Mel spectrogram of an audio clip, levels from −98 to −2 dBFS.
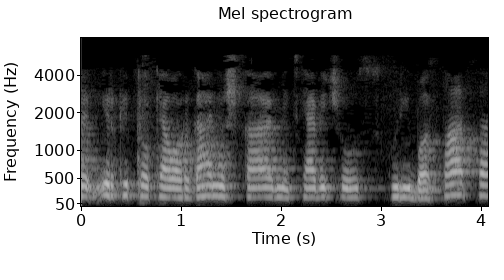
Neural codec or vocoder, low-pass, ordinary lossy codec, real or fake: none; 7.2 kHz; MP3, 24 kbps; real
